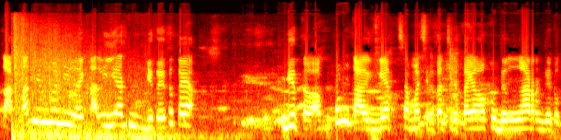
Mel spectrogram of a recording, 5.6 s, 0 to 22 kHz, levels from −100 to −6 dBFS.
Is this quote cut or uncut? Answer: uncut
